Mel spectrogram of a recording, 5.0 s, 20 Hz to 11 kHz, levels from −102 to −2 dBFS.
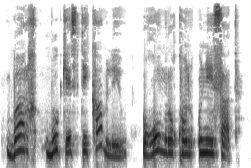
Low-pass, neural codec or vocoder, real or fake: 9.9 kHz; none; real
